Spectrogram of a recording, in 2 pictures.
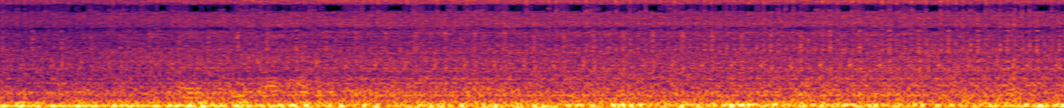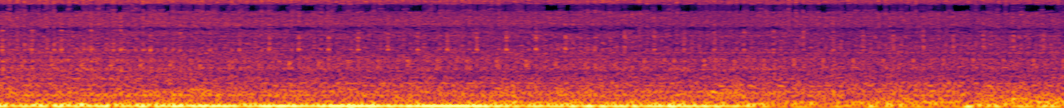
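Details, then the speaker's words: Chevrolet Lacetti SE / Cruze petrol engine after knock repair, idling smoothly with steady low hum and only normal light injector ticking, no knock. "Không, tiếng này tiếng bình thường. Tiếng động cơ con nào nó chả kêu tiếng kim phun tạch tạch tạch tạch. Không phải gõ đâu mà."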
